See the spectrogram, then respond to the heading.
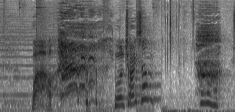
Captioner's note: laughs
